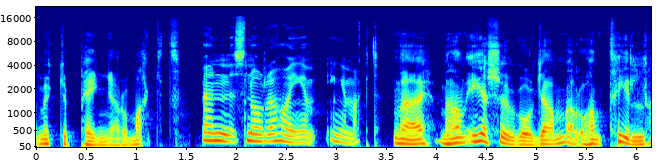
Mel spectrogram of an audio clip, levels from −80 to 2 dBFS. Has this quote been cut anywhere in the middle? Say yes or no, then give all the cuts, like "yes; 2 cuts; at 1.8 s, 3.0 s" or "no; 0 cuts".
no; 0 cuts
